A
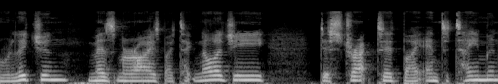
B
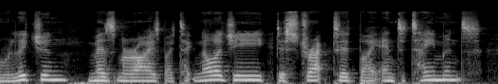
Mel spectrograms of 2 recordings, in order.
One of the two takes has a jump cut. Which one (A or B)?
B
